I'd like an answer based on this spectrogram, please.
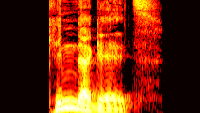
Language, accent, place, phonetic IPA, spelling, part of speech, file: German, Germany, Berlin, [ˈkɪndɐˌɡɛlt͡s], Kindergelds, noun, De-Kindergelds.ogg
- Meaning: genitive singular of Kindergeld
